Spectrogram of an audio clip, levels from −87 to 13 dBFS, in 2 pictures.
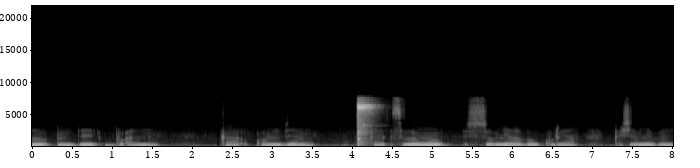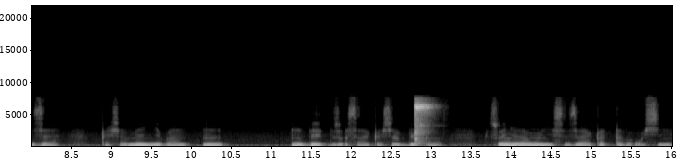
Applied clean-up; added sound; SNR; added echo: none; Tambourine; -2 dB; none.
